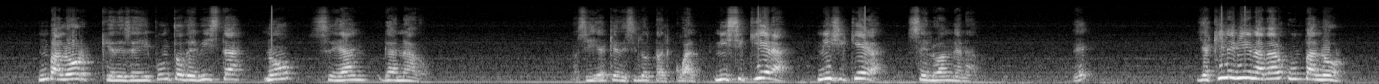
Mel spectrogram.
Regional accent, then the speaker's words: Mexico; Lo único que yo sé y lo que siento como mexicano

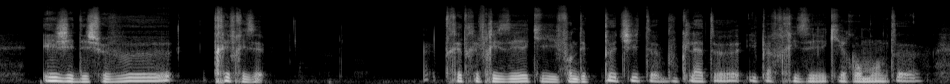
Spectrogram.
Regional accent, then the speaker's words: Marseille, Provence-Alpes-Côte d'Azur, France; Je sais pas trop quoi te dire dans ma présentation. Ben, je suis une Marseillaise, je suis butch, je suis footeuse, et voilà quoi. Ben, moi je suis une personne blanche

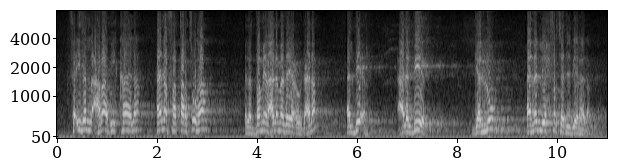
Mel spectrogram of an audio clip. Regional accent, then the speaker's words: Morocco; accent: Moroccan; وفي الدارجة المغربية توجد أشياء كثيرة فصيحة صريحة بزاف ماشي قليلة، إنما عاميتنا شوية مهضرمة وشوية مخضرمة

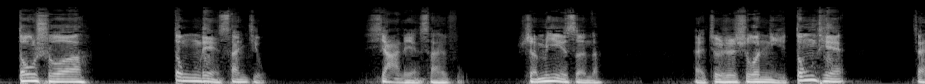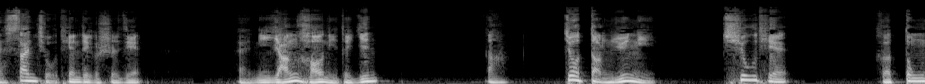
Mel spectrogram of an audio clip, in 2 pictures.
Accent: China; 对我们中国人来讲有什么样的重要意义呢？

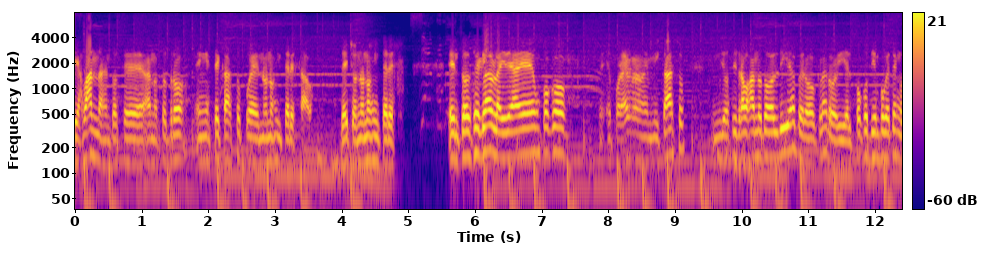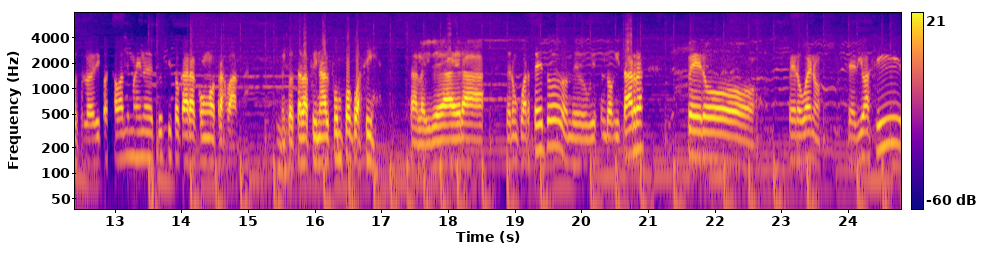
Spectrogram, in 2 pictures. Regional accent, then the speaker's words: Venezuela; Pues me crié en Venezuela y estuvimos ahí con un montón de bandas y tal, y aquí también.

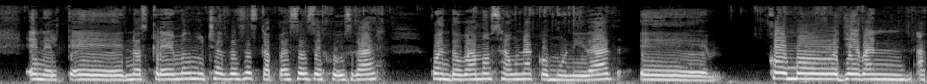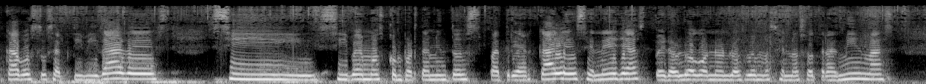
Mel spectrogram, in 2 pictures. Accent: Mexico City, Mexico; vengo de México, y concretamente más de la Ciudad de México.

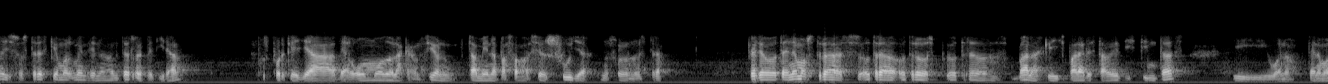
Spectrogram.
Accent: Cantabria, Spain; desde Barcelona, desde Cantabria, mi tierra

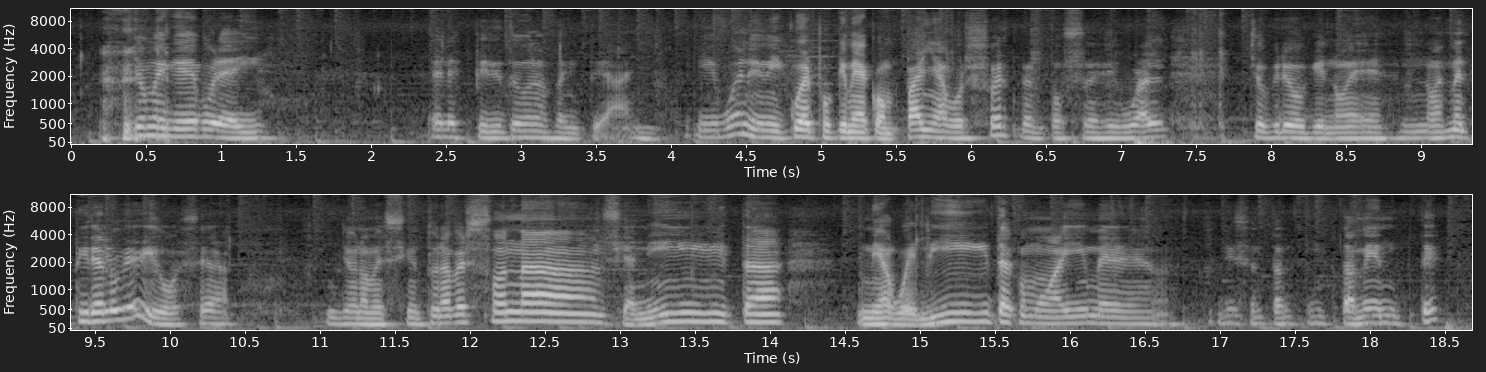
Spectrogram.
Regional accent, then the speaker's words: La Estrella, O'Higgins, Chile; ahí nacimos los 8 hermanos en La Estrella, mi tierra natal, vuelvo a reiterar.

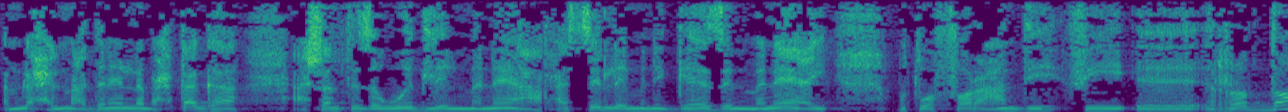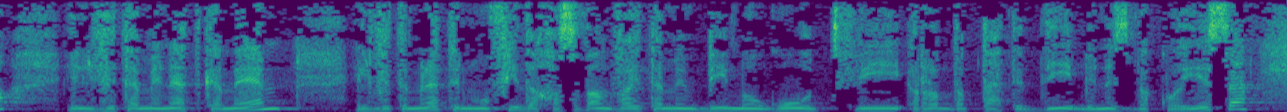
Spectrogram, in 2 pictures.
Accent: Egypt; طبعا احنا معظمنا كمصريين بنفضل قوي الرغيف الأبيض

